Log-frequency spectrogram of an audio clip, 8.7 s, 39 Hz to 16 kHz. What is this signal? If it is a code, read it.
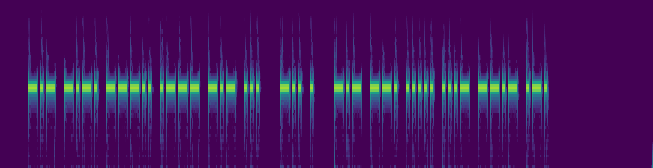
Morse code, heard as a keyed tone, about 32 wpm, 700 Hz. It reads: KC8JKS DE KG5VQR
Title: USA Callsign DE Callsign - 6 Characters - 30wpm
